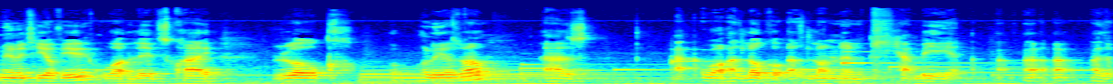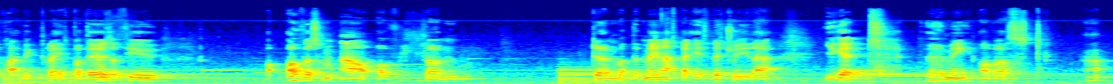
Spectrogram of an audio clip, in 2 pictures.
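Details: Young man who stammers, speaking after attending an intensive stammering management course; stammering (stuttering).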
